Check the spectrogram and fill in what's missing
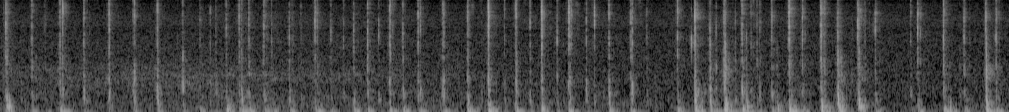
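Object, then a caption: Plastic laptop keyboard keys. Long white nails tap and type rapidly on the black plastic keys of a laptop keyboard, with both hands briefly resting on it. Dozens of sharp, bright plastic clicks come in quick, uneven bursts over a steady low hum, with a short pause near the middle before the tapping picks up again.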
